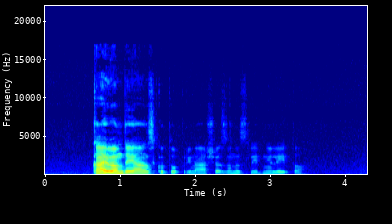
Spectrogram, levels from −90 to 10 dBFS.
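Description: No technical faults are audible.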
